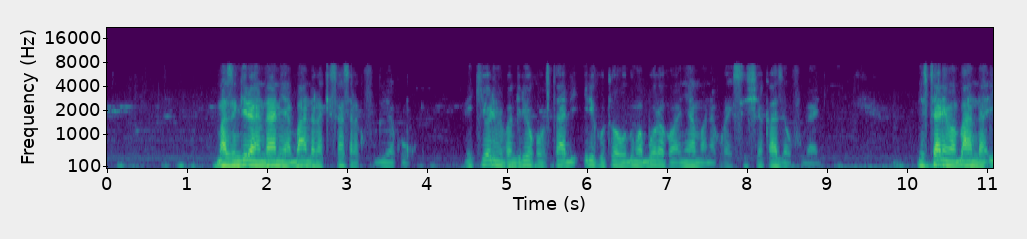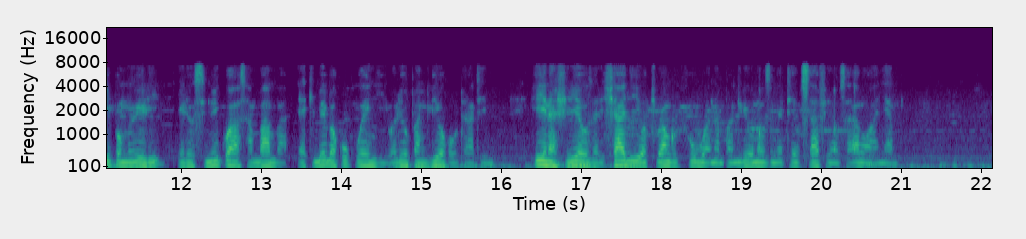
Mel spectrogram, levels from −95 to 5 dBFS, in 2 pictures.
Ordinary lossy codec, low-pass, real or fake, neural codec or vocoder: Opus, 16 kbps; 7.2 kHz; real; none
